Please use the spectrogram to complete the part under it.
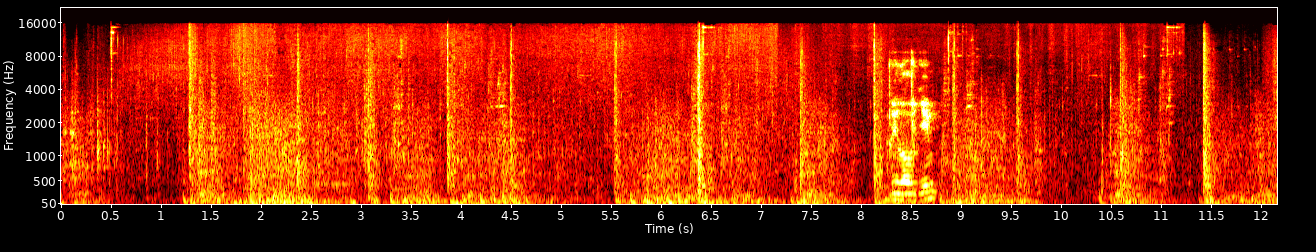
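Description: A hammer knocks on wood in quick blows.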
